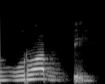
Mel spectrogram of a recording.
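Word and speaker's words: رَبِّ: So while we're reciting a letter with a shadda above it, it has to be pronounced quite strongly. So Rabbi.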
